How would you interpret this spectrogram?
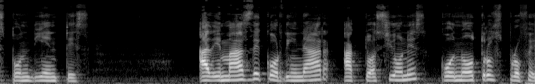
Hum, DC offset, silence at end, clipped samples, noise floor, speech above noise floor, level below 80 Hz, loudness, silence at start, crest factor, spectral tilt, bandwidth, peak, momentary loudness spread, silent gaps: none; under 0.1%; 0 s; under 0.1%; -51 dBFS; 35 dB; -46 dBFS; -16 LUFS; 0 s; 16 dB; -6 dB/octave; over 20 kHz; 0 dBFS; 8 LU; none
